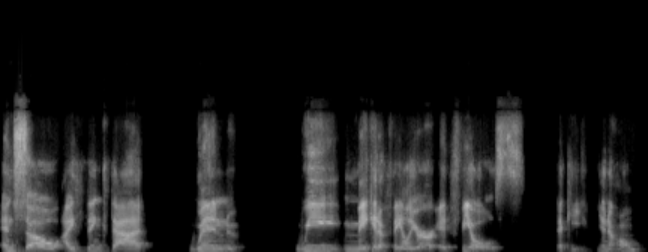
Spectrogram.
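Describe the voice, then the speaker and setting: Woman co-host, chatty and animated, average pitch, casual podcast talk. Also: extremely slow. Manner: animated, chatty, lots of fillers. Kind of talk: casual chat.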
